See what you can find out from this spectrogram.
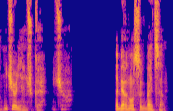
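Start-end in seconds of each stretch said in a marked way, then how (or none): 0.0-1.4 soft, hushed reassurance; whispered comfort. A narrator's reading. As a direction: comfort her under your breath. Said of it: "Владимиров шепнул". (утешающий шёпот)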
